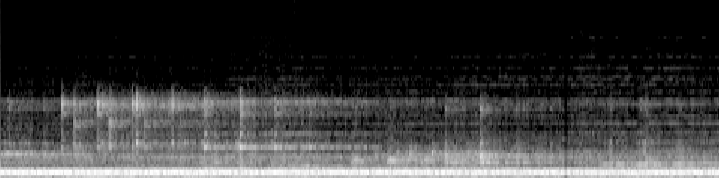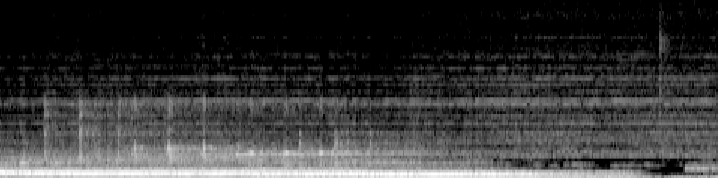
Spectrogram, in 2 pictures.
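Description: Live electronic drone music: a strong sustained low tone that slowly sinks in pitch, with scattered higher tones entering and holding above it. It fades away over the last couple of seconds.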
